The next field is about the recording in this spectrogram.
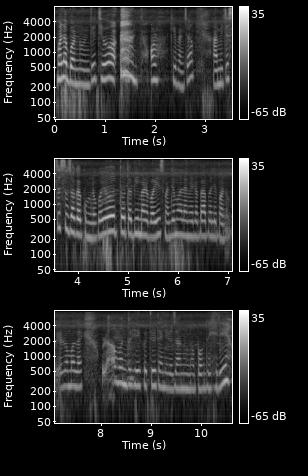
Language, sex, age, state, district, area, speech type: Nepali, female, 18-30, West Bengal, Kalimpong, rural, spontaneous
